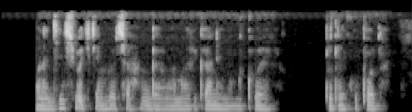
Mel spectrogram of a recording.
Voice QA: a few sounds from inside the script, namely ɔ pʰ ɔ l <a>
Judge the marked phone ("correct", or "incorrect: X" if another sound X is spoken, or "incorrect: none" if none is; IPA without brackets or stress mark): correct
